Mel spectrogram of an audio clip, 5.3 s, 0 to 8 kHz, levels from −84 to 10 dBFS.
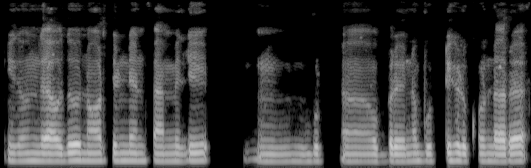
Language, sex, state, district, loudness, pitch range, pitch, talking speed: Kannada, male, Karnataka, Belgaum, -17 LUFS, 130-140 Hz, 130 Hz, 115 wpm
